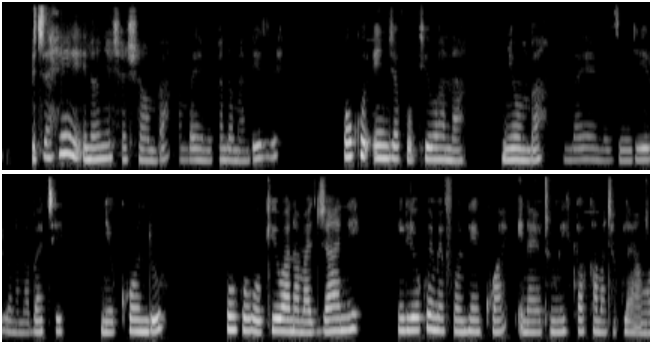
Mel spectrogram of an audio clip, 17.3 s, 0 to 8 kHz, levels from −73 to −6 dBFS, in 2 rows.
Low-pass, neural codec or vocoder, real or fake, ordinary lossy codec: 7.2 kHz; none; real; MP3, 64 kbps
